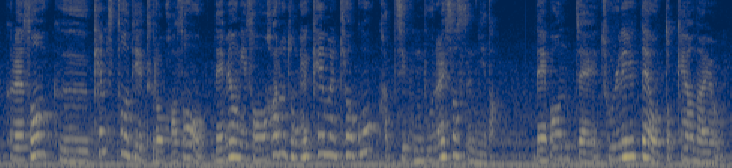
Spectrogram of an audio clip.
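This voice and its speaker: A woman in her twenties, a pharmacy student, answering viewer questions in a friendly, even way in her new apartment. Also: fairly high pitch, reverberant, distant mic, noisy background. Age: 20s. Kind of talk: casual Q&A monologue.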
